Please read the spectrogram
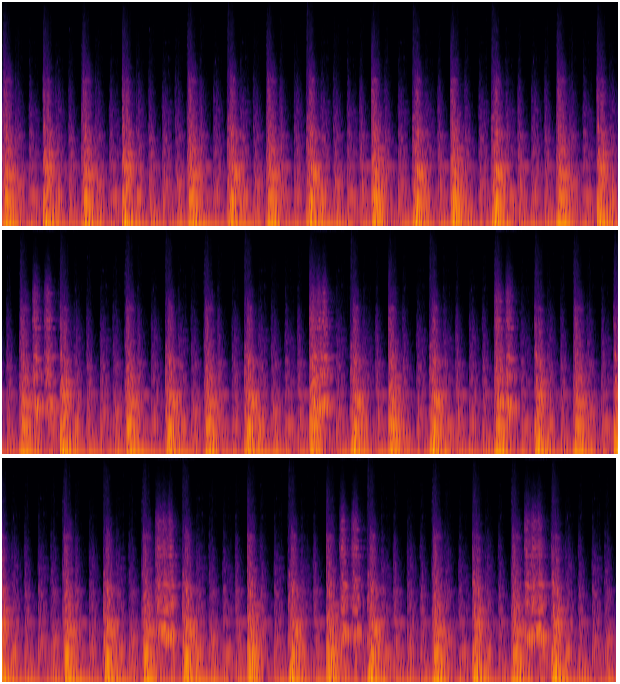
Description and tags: Tense cello playing for a tense situation.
